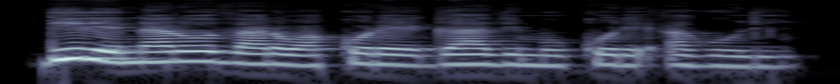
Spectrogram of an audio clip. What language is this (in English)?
Kikuyu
